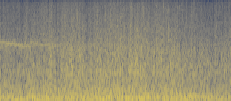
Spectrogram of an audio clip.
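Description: Steady, deep rumbling roar of a blast wave from the meteorite impact, as produced for a documentary, with a faint falling whistle near the start.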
